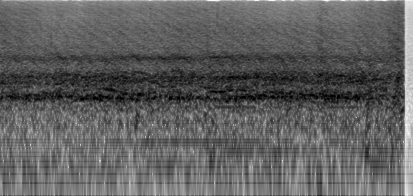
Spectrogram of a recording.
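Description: Steady rushing noise of surging floodwater, with faint held tones underneath. It cuts off suddenly at the end.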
